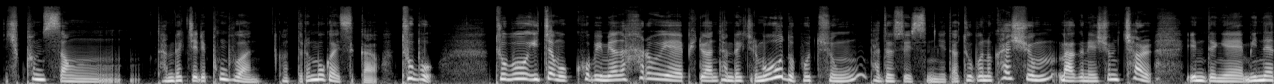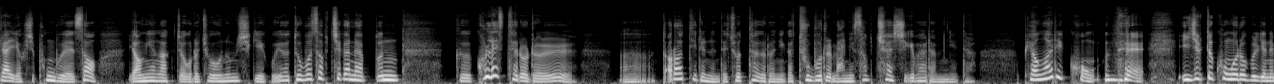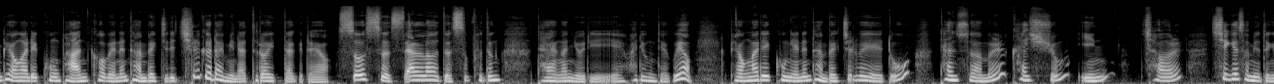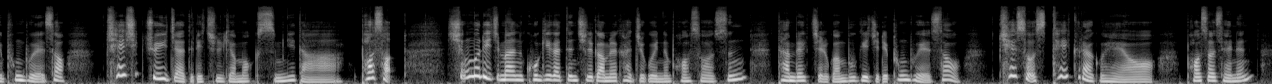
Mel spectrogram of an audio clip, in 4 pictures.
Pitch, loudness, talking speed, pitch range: 170 Hz, -15 LUFS, 315 characters per minute, 140-210 Hz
